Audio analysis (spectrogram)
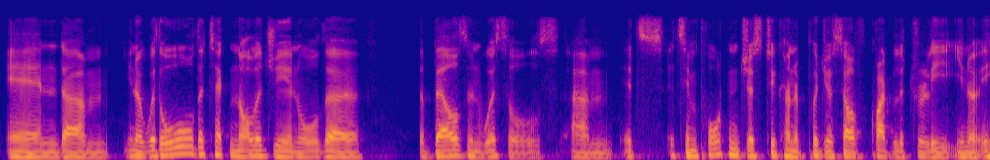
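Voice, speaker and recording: Low-voiced South African man, halting. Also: a little mellow, dry recording, dull audio. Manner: hesitant, many restarts and repeated words. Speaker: panel guest. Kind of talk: casual podcast discussion.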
